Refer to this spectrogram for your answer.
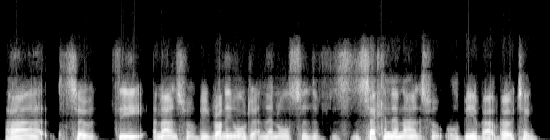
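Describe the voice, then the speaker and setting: A man chairing an online parliamentary session, speaking in a measured, deliberate way with frequent "uh" fillers, over a slightly dull video call. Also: lowish voice, mellow, no echo.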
